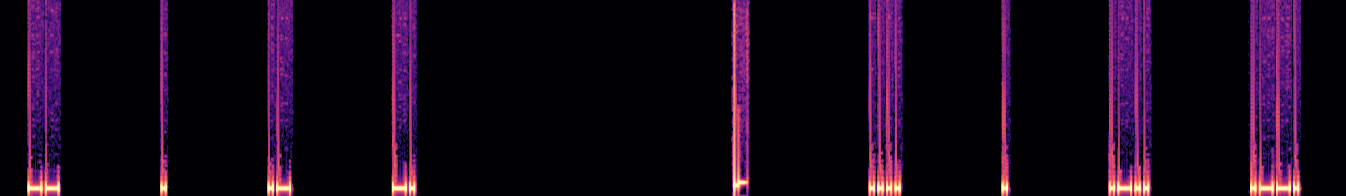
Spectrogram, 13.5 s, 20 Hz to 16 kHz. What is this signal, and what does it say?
Morse code, heard as a keyed tone, about 28 wpm, spaced as for 8 wpm, 700 Hz. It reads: MEAN HELP
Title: 8x Character Spacing - Top 200 Words - 28wpm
